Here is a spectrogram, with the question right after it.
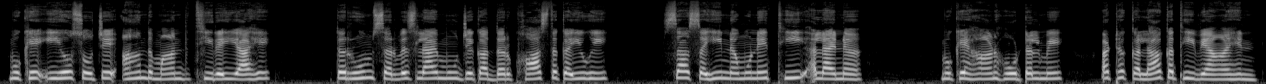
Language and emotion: Sindhi, fearful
